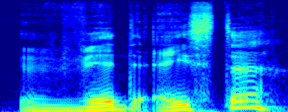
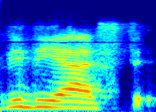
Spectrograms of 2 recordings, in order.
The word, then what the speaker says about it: vidéaste: Videsta? Oh, vidéaste. Okay. It's French.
